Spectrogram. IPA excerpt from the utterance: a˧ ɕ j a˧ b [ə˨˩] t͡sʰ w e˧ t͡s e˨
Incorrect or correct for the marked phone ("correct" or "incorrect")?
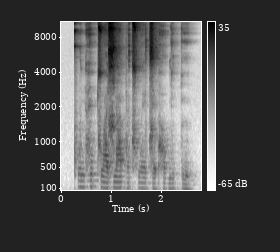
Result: correct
